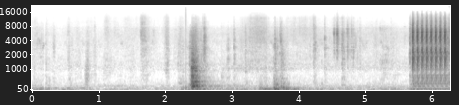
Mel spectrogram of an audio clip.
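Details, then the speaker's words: 1957 Chevy after a fuel tank install, with five more gallons added: clunks, then the starter cranks in a quick, even chug but it never fires; the fuel pump isn't priming. "sounds like that's a negative again"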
